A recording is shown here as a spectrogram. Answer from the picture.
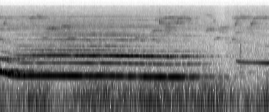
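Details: Dog howling: a long, steady tonal wail that dips slightly at the start, then holds a level pitch for about four seconds before fading, with a faint second voice entering near the end over low background rumble.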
